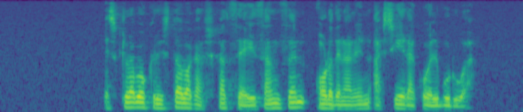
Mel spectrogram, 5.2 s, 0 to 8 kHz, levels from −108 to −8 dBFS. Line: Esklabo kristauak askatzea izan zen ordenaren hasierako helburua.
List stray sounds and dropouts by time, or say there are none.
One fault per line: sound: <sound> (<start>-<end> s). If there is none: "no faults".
no faults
